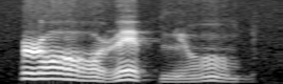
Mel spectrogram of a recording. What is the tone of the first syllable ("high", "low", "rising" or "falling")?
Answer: falling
